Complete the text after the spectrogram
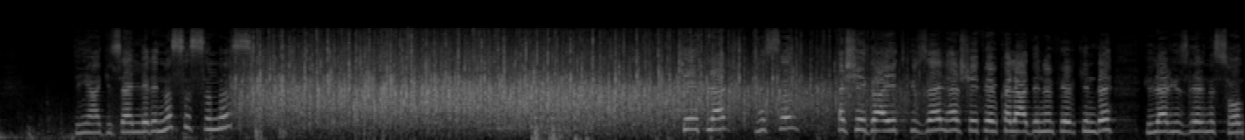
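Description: A woman speaks into a microphone with animation.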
